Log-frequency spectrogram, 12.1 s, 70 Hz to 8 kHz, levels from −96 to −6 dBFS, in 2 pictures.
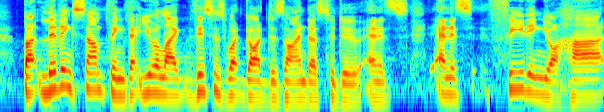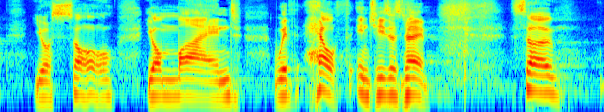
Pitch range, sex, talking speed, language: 150-195 Hz, male, 160 wpm, English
